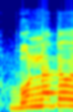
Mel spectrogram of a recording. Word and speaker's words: বন্যা: একটা জ ফলা আছে জ ফলা থাকলে উচ্চারণটা কি হয়ে যাবে ওর মত হয়ে যাবে তাহলে বন্যাতে হবে বন্যা বন্যা তারপর দেখো সন্ধ্যা সেম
